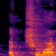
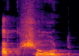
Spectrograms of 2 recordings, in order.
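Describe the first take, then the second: First: The middle sound is a plain 'ch' sound. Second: The middle sound is a clear 'ksh' cluster. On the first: The speaker calls it wrong. "अच्छवाट बोल के चले जाते हैं, वो भी गलत है" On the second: The speaker calls it right. "अभी मैंने बोला ना अक्षोट"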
